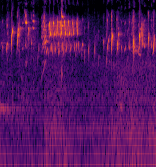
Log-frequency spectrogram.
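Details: Goldfinch varying its song: quick chattering chirps, then a sustained fast buzzy trill lasting about half a second, resolving into more scattered bright tweets.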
